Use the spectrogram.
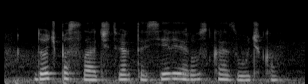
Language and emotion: Russian, neutral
